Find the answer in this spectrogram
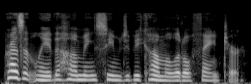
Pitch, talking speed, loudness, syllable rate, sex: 205 Hz, 215 wpm, -19 LUFS, 7.1 syllables/s, female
